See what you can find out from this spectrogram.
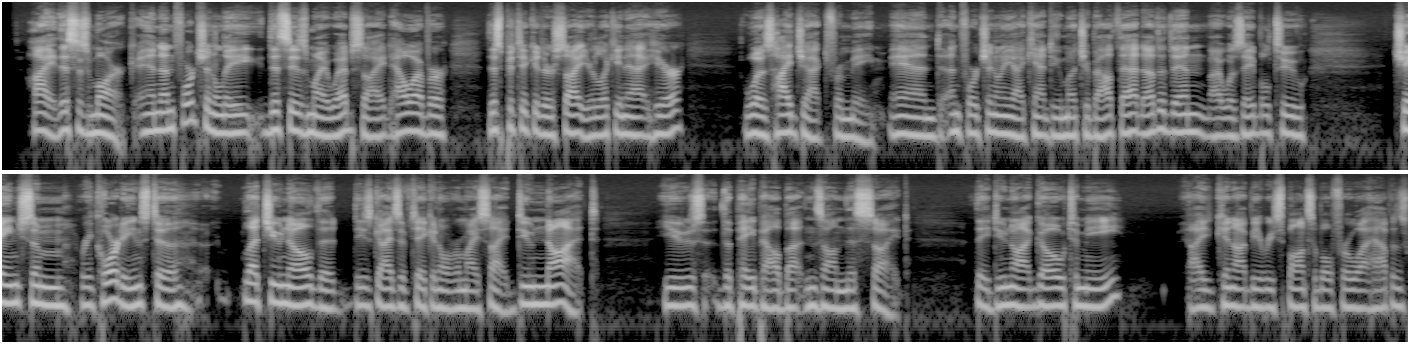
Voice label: Personal Voicemail cell phone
